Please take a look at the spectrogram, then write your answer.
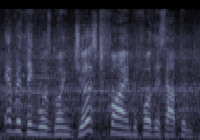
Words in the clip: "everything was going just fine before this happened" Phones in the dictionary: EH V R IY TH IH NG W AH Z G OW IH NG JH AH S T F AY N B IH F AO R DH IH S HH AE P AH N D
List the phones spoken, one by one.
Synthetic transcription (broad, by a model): EH V R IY TH IH NG W AH Z G OW IH NG JH AH S T F AY N B IH F AO R DH IH S HH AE P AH N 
